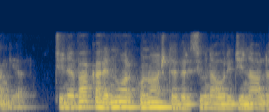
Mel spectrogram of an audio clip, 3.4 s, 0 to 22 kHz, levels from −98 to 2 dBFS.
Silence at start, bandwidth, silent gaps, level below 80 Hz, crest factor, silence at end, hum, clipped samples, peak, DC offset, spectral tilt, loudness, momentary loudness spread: 0 s; 7.2 kHz; none; -58 dBFS; 14 dB; 0 s; none; under 0.1%; -4 dBFS; under 0.1%; -8 dB/octave; -18 LUFS; 13 LU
